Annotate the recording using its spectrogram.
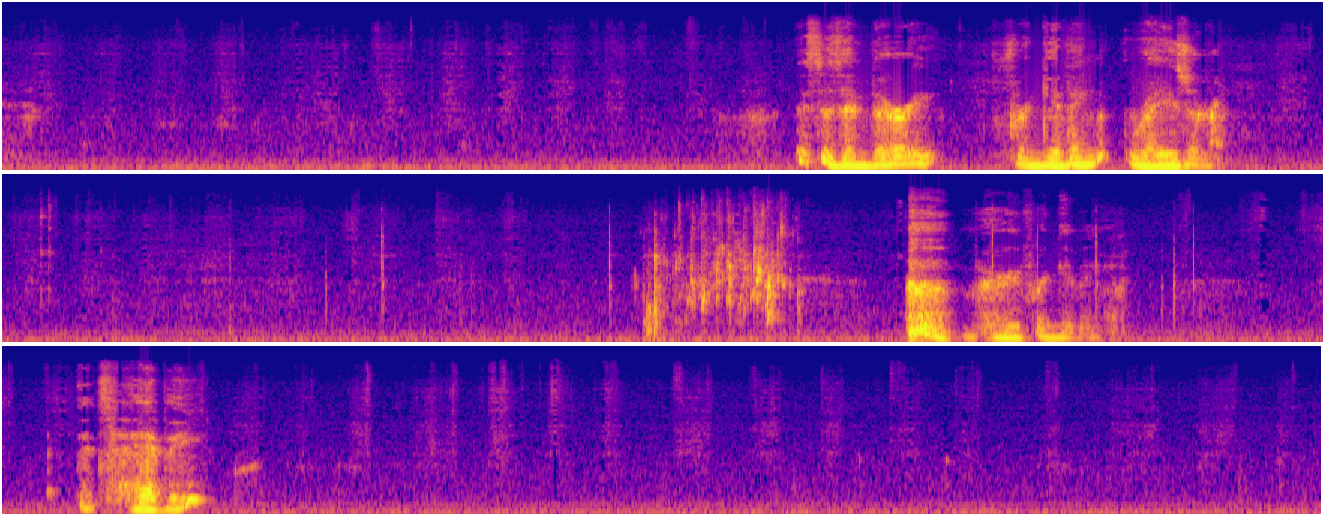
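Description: A safety razor scrapes through lathered stubble.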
